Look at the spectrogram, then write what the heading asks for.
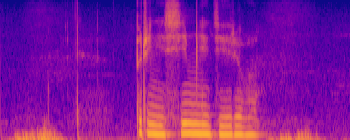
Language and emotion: Russian, neutral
